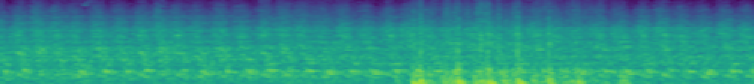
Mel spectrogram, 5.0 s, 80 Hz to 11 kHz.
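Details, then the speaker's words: 1991 Lexus LS400 auction car with broken 4WD/frame, on a jump booster pack with a poor ground; sluggish, uneven cranking about two and a half turns per second dragging down and never firing; booster pack too weak. "sounds like it's dragging down that booster pack pretty [Music] quick yeah I think we're just going to kill the booster pack guys"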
